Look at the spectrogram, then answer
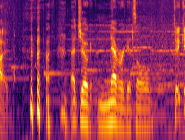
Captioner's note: chuckles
